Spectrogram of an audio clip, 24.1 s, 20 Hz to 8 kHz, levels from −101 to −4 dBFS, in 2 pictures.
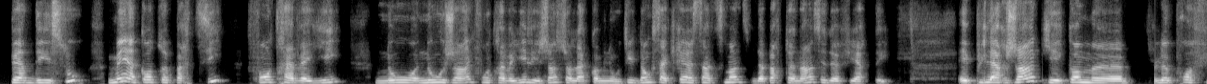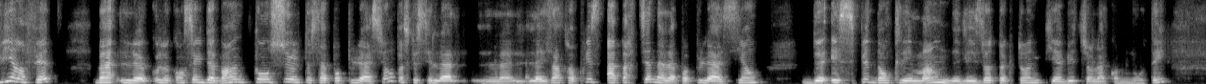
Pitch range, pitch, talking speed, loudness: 195-240 Hz, 215 Hz, 170 wpm, -25 LUFS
